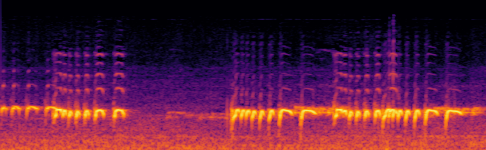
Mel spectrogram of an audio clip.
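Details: Local zebra dove (perkutut lokal), a champion lure bird for prompting others to sing, producing two loud staccato cooing phrases of about a dozen quick notes each, split by a brief quiet gap.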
